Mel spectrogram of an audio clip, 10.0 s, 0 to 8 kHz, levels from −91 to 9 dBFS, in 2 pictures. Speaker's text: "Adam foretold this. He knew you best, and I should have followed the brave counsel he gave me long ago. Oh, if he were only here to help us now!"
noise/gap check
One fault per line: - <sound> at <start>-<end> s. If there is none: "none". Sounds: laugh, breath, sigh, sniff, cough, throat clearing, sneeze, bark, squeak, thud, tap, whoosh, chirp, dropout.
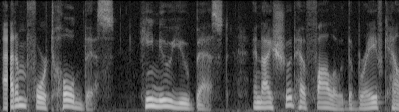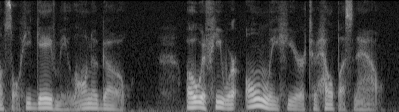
- dropout at 0.1-0.1 s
